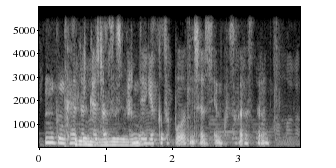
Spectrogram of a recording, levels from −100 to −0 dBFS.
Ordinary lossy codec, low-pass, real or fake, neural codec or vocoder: none; 5.4 kHz; real; none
